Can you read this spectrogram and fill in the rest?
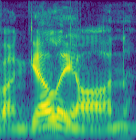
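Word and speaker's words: εὐαγγέλιον: same thing we have two gammas the first one sounds like an n and the second one is the g sound so uh you angelion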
